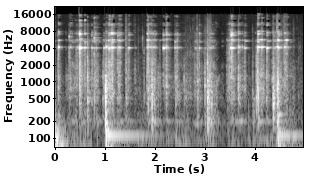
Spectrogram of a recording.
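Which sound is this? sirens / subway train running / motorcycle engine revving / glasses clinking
glasses clinking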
